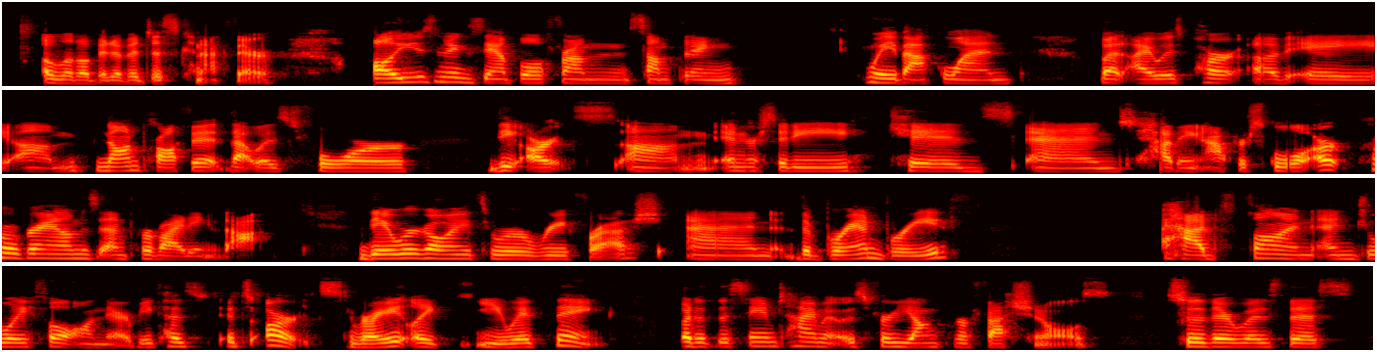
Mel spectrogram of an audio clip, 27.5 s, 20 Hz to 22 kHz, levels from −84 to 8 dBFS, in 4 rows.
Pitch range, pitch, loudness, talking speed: 170-200 Hz, 185 Hz, -28 LUFS, 175 wpm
